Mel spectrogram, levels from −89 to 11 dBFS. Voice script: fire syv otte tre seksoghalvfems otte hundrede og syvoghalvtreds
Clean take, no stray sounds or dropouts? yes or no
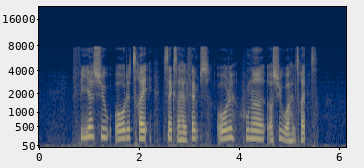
no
